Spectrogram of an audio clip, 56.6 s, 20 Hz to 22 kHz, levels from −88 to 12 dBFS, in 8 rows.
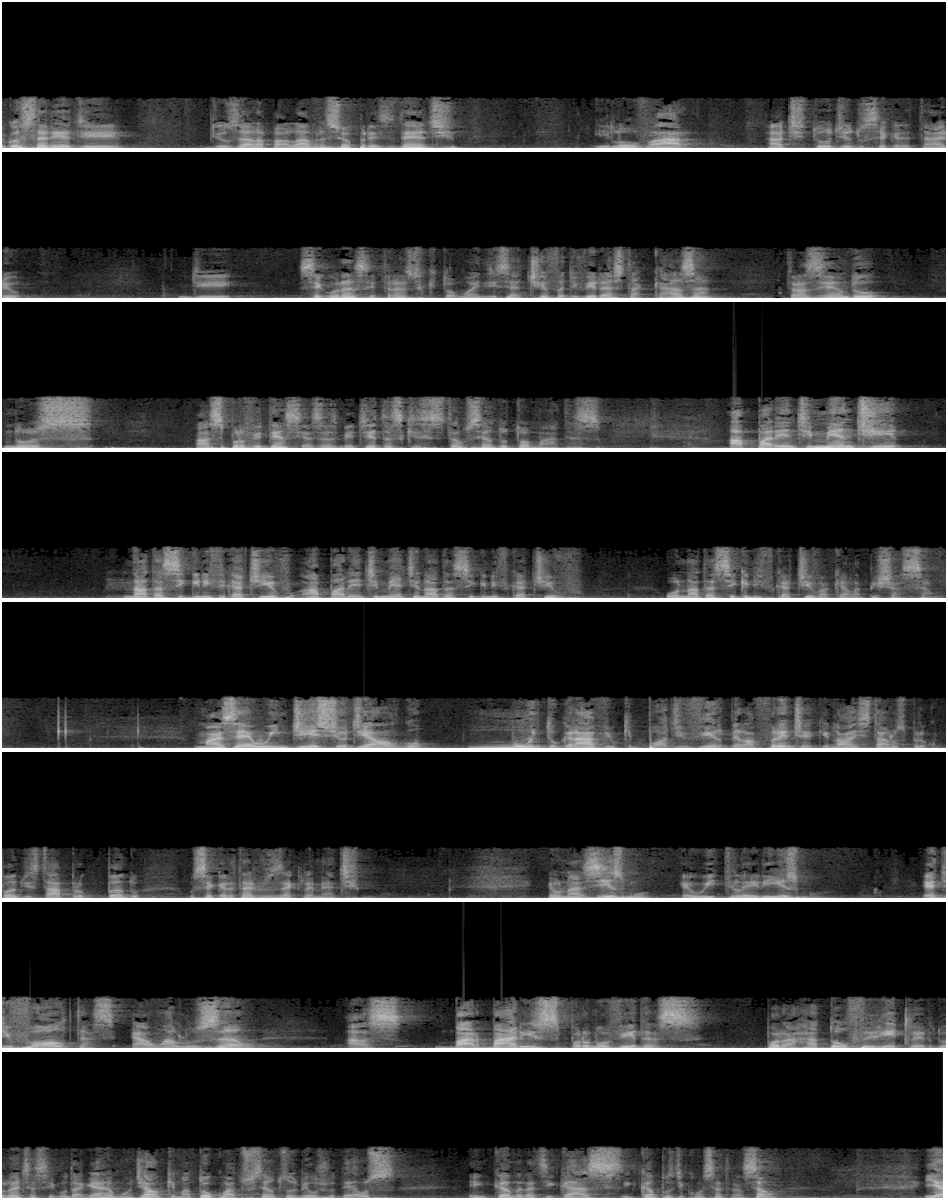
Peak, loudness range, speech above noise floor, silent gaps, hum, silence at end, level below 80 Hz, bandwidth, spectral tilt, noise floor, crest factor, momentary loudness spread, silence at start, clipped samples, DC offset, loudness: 0 dBFS; 7 LU; 36 dB; none; none; 0 s; -28 dBFS; 8 kHz; -3.5 dB/octave; -54 dBFS; 20 dB; 14 LU; 0 s; under 0.1%; under 0.1%; -18 LUFS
